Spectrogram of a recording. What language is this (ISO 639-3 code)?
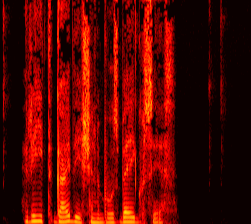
lav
